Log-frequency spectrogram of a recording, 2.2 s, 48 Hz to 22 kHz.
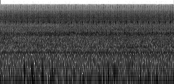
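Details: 2004 Cadillac CTS 3.6L V6 after replacing the PCM to cure a cylinder 3 misfire caused by a faulty injector driver: steady low idle with an even rumble and no stumbles or skips; running smoothly.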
